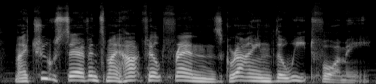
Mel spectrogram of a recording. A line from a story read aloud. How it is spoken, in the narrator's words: shouted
